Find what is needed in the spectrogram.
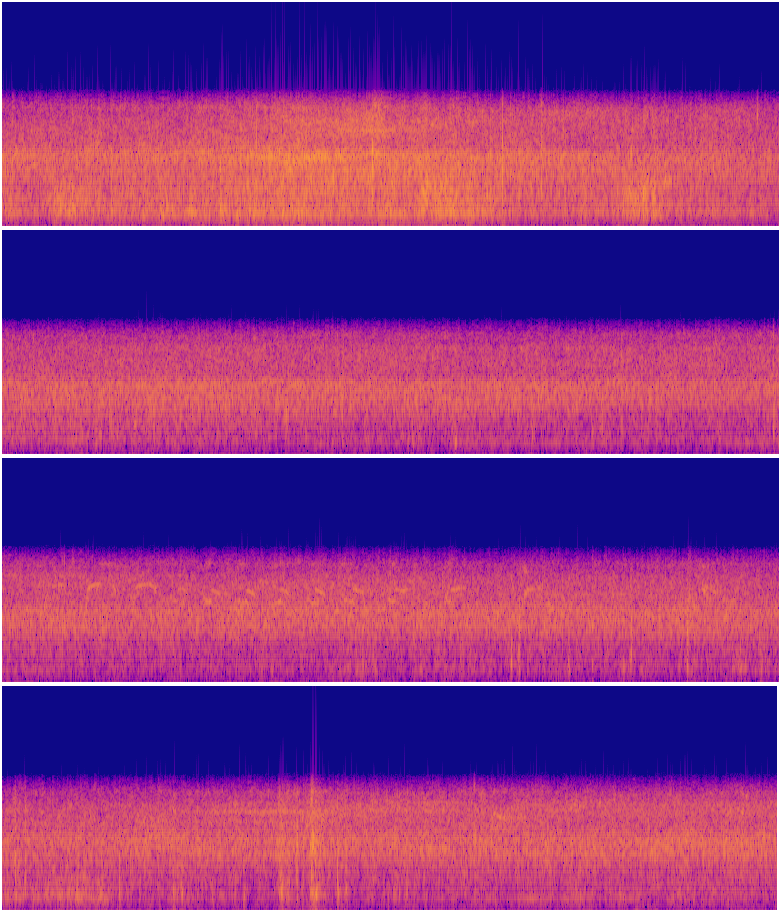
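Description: Distant street traffic, a steady wash of car noise, louder for a few seconds near the start. A single sharp click sounds near the end.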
